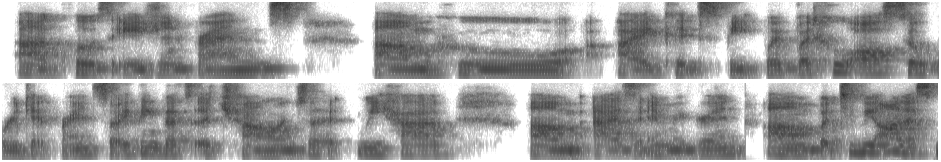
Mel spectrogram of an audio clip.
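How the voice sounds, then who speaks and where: A woman's voice: deep voice, fairly bright tone, roomy sound, poor audio. A woman in her thirties who grew up in Canada, telling her story in an interview in a reflective way, with many fillers and restarts. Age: 30s. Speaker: interviewee, business founder.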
